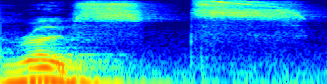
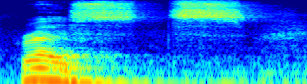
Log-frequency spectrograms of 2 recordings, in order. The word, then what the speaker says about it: roasts: That's my job, but always just try like break the words down. Even though it's one syllable, try break it down into 2 parts. Roasts. Roasts.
